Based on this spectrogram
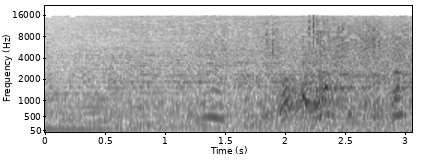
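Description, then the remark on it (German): Several dogs whine and yip in short, high-pitched bursts, growing busier toward the end, over a steady low rumble and a murmur of voices. “Sie reden von Ihren Hunden.”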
